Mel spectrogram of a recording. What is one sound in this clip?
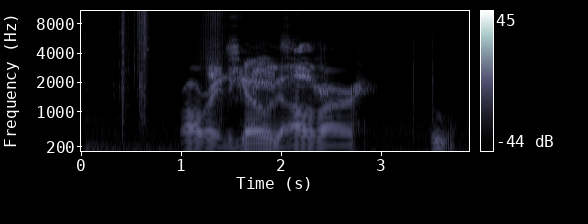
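A man speaks with animation, close to a microphone.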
